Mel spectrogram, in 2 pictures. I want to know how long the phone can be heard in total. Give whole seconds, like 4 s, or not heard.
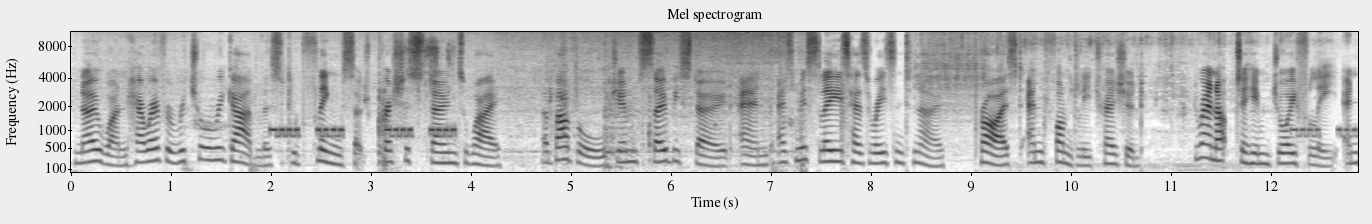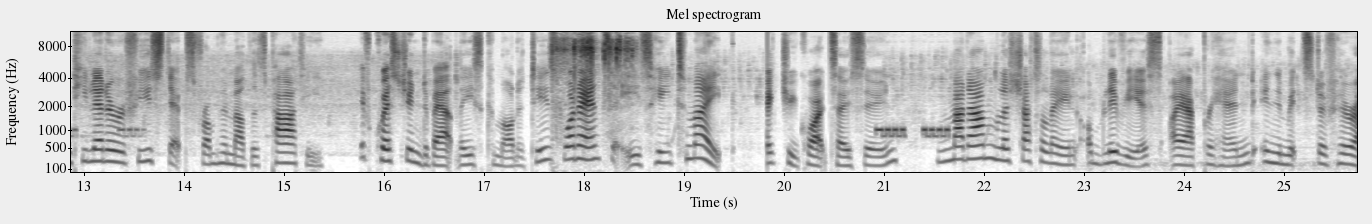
4 s.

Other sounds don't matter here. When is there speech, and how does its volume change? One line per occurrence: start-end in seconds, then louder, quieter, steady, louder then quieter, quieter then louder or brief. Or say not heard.
0.0-25.6 steady.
